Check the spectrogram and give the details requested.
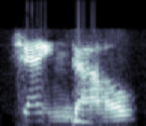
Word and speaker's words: Django: No, the D is silent. Django.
